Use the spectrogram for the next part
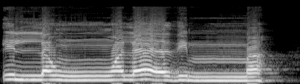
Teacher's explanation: لام کی تنوین کو واو سے ملانا ہے، اور جب تنوین کو ملا کر پڑھتے ہیں تب ایک ہی زبر پڑھا جاتا ہے، الا ولا ذمہ۔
